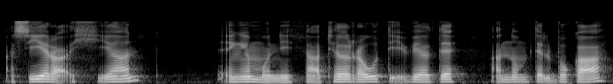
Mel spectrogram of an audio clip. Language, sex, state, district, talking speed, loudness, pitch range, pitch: Mizo, male, Mizoram, Aizawl, 115 wpm, -19 LUFS, 110-120 Hz, 115 Hz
